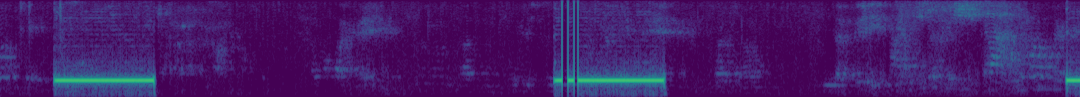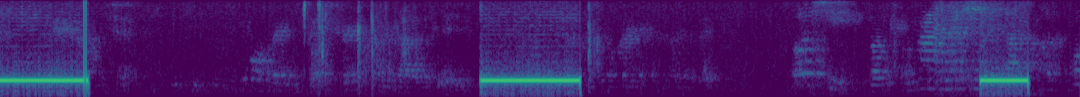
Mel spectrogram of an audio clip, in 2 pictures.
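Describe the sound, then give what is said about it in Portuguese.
A phone line rings out unanswered: five steady, mid-pitched ringback tones, each about a second long, repeat every five seconds, with faint murmured speech in the gaps between them. “Cara, Diego não atende.”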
